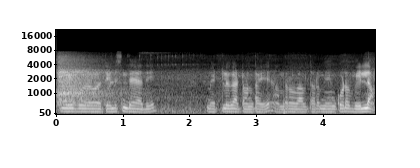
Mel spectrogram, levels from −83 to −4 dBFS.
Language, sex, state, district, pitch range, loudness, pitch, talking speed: Telugu, male, Andhra Pradesh, Manyam, 130-145 Hz, -22 LUFS, 140 Hz, 135 wpm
